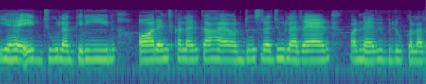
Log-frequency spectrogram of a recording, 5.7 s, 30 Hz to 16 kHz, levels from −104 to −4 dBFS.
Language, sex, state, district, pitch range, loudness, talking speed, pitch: Kumaoni, female, Uttarakhand, Tehri Garhwal, 185-195 Hz, -25 LUFS, 180 wpm, 190 Hz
